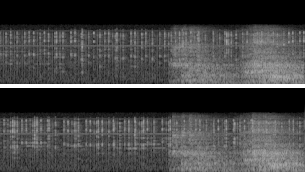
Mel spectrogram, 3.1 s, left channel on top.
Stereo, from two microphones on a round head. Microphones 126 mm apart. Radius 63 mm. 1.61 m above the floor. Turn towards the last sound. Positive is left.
turn(degrees=-70)  # may be behind; listen again after turning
